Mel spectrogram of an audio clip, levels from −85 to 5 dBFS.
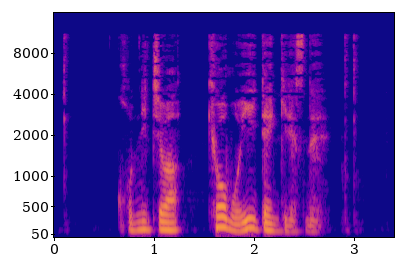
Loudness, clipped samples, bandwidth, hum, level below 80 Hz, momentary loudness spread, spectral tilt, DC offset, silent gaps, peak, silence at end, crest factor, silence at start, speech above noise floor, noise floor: -24 LUFS; under 0.1%; 11.5 kHz; none; -60 dBFS; 14 LU; -5.5 dB/octave; under 0.1%; none; -8 dBFS; 0.7 s; 18 dB; 0.65 s; 52 dB; -75 dBFS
